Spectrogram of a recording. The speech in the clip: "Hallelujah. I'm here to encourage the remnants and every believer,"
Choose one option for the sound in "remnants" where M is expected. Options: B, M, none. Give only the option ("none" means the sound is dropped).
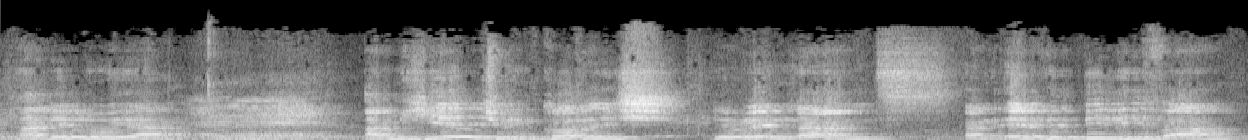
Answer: none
